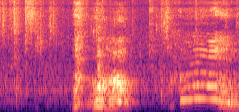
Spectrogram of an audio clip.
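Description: A Shetland sheepdog vocalizing twice, about a second apart: a short loud call, then a second call that rises and falls in pitch.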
